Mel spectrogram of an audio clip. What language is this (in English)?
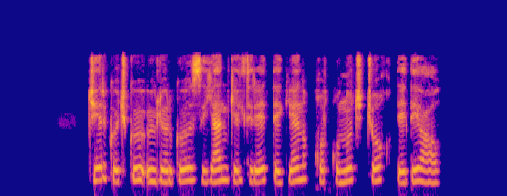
Kyrgyz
